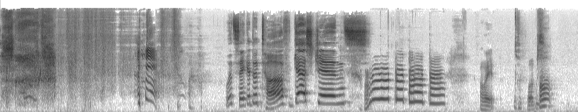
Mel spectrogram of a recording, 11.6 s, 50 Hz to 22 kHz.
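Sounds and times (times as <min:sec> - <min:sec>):
wordless squeaky vocal noises: 0:00.0 - 0:01.2, 0:07.1 - 0:09.0
person blowing nose into a microphone: 0:00.0 - 0:03.8
speech: 0:04.6 - 0:08.6, 0:09.7 - 0:11.1.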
